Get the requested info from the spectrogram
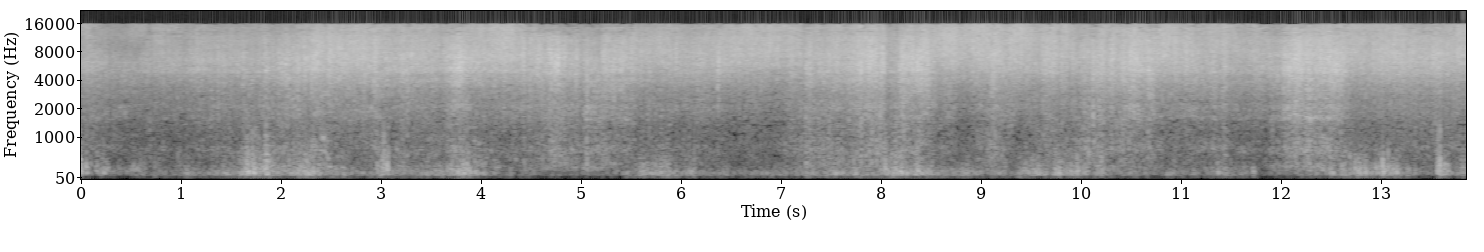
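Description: Wind buffeting the microphone of a camera carried at speed down a snow slope, in uneven low gusts, over a steady hiss of sliding across the snow.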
